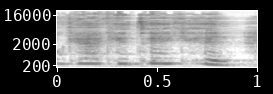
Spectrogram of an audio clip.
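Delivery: high, shaky-pitched okay; teary acceptance. Retold or imitated. Calming after yelling, high teary acceptance. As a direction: give in, still high and tearful.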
